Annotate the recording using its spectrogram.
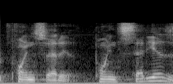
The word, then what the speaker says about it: poinsettias: They're poinsettias. Is that how you say it? Yeah.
